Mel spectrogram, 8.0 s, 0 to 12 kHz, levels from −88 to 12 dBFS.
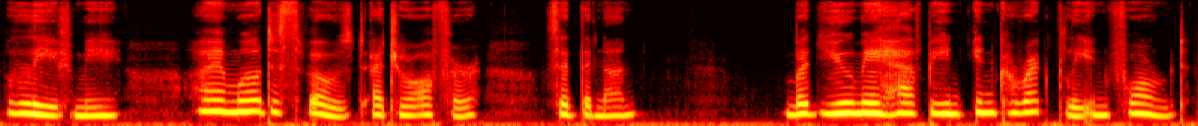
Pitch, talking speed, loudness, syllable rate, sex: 230 Hz, 145 wpm, -17 LUFS, 4.9 syllables/s, female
